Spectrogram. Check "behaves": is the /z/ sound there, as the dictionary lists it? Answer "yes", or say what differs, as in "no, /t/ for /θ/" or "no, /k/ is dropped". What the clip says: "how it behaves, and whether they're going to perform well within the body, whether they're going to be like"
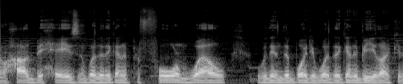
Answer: yes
